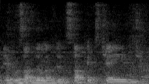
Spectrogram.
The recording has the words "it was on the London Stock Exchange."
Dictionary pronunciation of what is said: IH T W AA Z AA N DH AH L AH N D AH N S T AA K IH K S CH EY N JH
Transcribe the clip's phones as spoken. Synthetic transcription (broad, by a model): IH T W AA Z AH N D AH L AH N D AH N S T AA K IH K S CH EY N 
